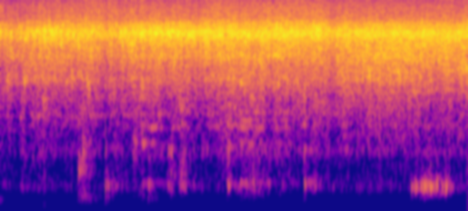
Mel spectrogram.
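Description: Onions sizzle steadily in a hot pan with a bright, continuous hiss, broken by soft stirring scrapes and a few low clunks close by.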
